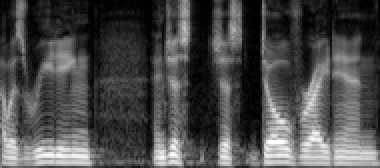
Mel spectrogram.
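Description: With an unremarkable speaking voice, a man talks at a moderate pace in a fairly low pitch with fairly even intonation, in a very clean recording with a silent background. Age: 50s. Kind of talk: testimony.

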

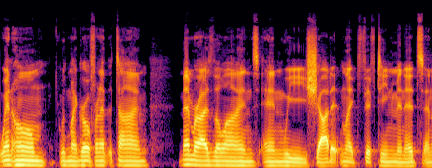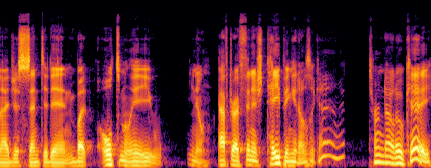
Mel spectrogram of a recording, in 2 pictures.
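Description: A man with a very deep, low voice and an American accent talks very fast on a very clean recording with a silent background. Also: ordinary pitch variation. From US South, Georgia (Norcross, near Atlanta). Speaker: actor and producer. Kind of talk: casual interview chat. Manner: talkative, rambling with tangents.

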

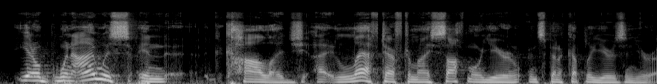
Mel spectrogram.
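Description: A man speaks with an American accent. His medium-pitched voice has lively intonation. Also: moderate pace. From US South, lower Alabama (Monroeville). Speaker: pastor. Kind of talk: casual chat. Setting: studio.

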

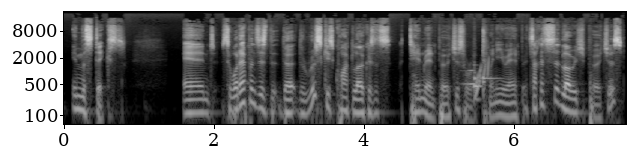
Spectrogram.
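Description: Somewhat breathy, a man talks at a fairly quick pace with lively intonation on a very clean recording with a silent background. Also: medium pitch for a man. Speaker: podcast guest. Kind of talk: casual chat.

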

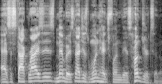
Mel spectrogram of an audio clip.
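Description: Here is a plain, everyday voice: a man with an American accent speaking at a medium pitch with ordinary pitch variation. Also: very clean recording, silent background. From Brooklyn, New York (Flatbush). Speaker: executive recruiter and stock-trading enthusiast. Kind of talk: casual chat. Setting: studio.

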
